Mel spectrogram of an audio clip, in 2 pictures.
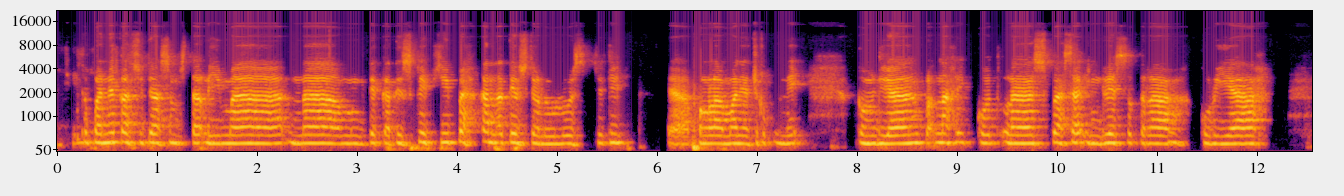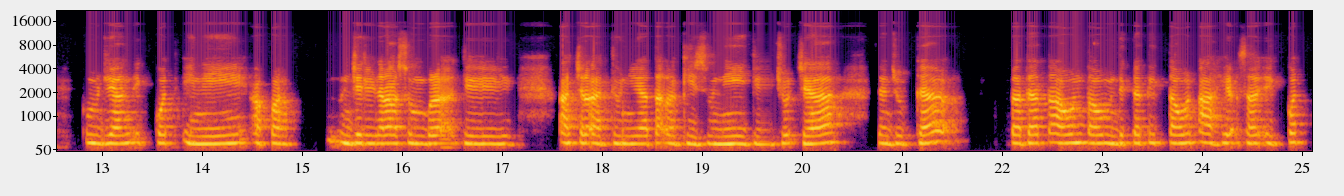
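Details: Woman, 27, with profound hearing loss (100 dB left, 110 dB right), cochlear implant user since age 3, trained through auditory-verbal therapy; speech of a cochlear implant user with profound hearing loss.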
